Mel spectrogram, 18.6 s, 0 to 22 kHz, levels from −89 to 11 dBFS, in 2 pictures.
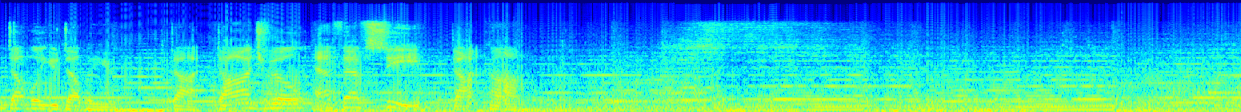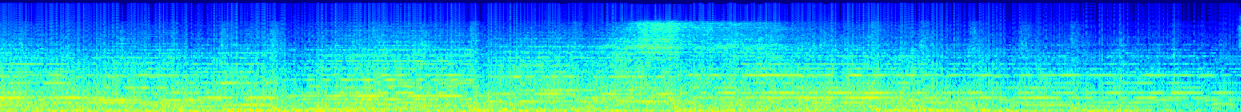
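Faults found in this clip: Buffer tearing, whole clip. Robotic rattle at a steady 100 Hz, present only while sound plays. Points to a 10 ms playback period. Writer and hardware read pointer slipped. About a tenth of each period replays audio some 30 ms old, hard-spliced both ends.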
